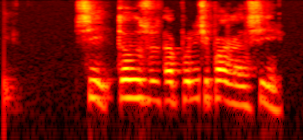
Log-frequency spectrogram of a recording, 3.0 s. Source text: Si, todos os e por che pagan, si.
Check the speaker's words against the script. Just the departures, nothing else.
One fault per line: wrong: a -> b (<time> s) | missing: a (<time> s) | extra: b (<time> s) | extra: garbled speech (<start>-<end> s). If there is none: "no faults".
no faults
